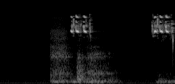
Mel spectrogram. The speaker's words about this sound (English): Yes, hey, that cricket's not a pet.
